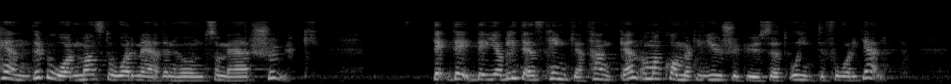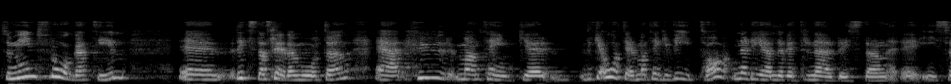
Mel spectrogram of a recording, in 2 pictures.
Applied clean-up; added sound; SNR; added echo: none; none; none; reverberation time 0.1 s.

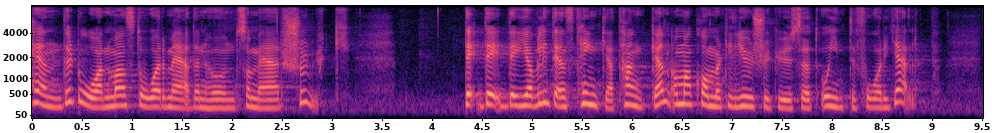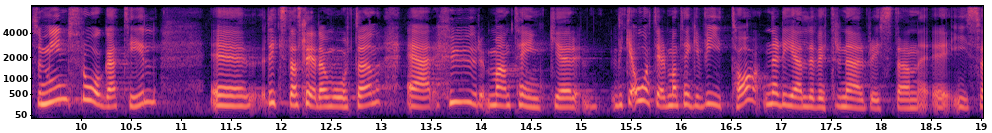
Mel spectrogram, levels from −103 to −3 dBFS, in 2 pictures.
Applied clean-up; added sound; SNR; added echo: none; none; none; none.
